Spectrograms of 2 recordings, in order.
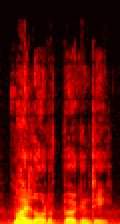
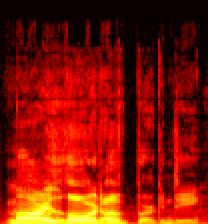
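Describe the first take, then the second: First: Put-on low, quiet British-accented address; France. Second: Slow, loud regal address; King Lear. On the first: France addressing Burgundy, quiet low British accent. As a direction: turn to him calmly in a British voice. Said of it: "Here's France". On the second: Acted. King Lear addressing Burgundy, loud slow kingly voice. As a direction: boom it out slowly like an old play's king. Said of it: "Here's King Lear again".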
